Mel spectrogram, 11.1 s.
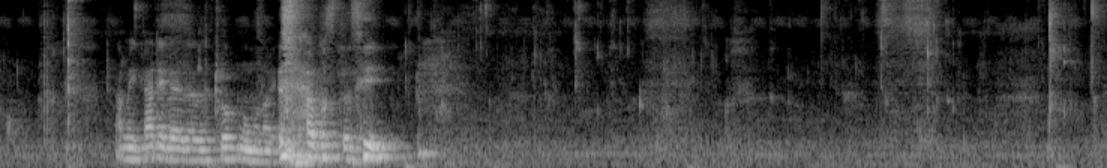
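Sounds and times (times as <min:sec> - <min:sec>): faint chewing: 0:04.0 - 0:11.0.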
